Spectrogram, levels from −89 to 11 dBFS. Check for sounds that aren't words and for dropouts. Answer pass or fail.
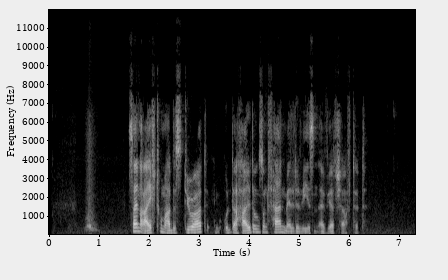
fail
